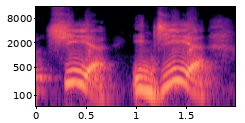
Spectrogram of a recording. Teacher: Quando eu falo tia e dia, acontece um processo de palatalização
